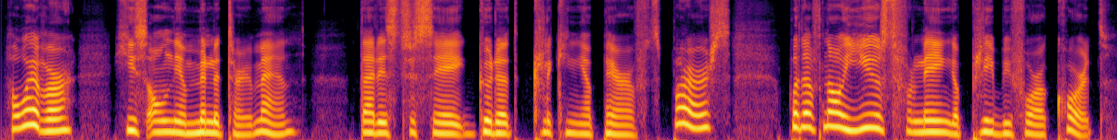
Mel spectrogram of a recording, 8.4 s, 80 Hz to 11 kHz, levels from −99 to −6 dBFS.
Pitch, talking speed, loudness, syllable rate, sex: 225 Hz, 200 wpm, -17 LUFS, 5.5 syllables/s, female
